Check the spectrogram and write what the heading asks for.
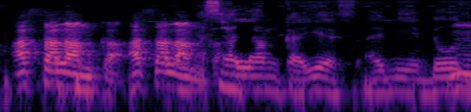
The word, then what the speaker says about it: Asalanka: Nasanka, and I And cannot pronounce the next Alasanka, name. Asalanka.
